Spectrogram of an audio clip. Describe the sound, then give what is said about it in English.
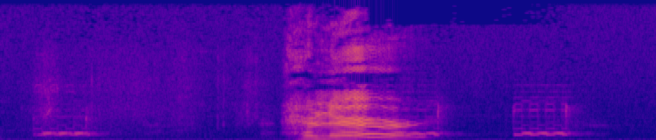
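House phone dialing tones in two brief bursts, a voice speaking between them, the second burst matching the first in pitch. “Hello. When did y'all get a house phone?”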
